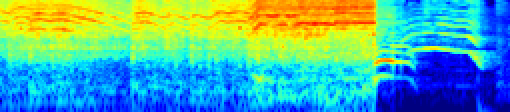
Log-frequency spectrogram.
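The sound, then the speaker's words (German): An electric drill drills holes, whirring loudly for a little over two seconds, its high motor whine wavering in pitch, then cuts off and spins down with a falling tone. “Ich könnte auch mal versuchen jetzt mit der Bohrmaschine.”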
